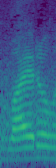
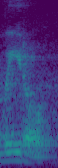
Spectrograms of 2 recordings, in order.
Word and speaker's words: Lidl: All right, let me show y'all what I got from the Lidl. I hope I'm pronouncing it right. Is it Lidl? Lidl? My other friend was saying Lidl. I'm pretty sure it's Lidl. Let me show you what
